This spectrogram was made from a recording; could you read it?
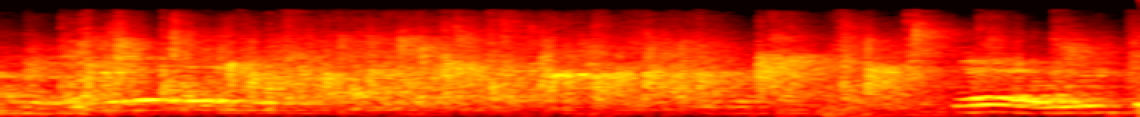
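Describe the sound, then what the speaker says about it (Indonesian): A group claps together in a dense burst of applause, close and loud, with voices mixed in throughout. "Tepuk tangan."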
